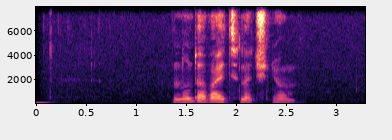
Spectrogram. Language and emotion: Russian, neutral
